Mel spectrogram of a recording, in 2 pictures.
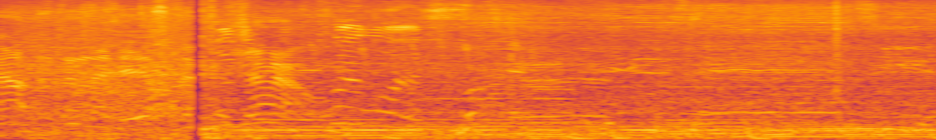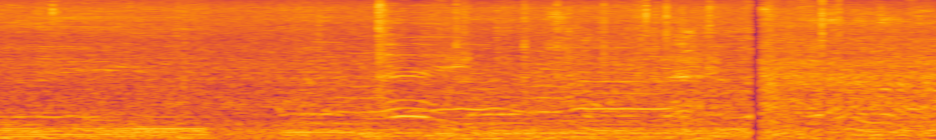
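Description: An engine hums as a car creeps forward in slow traffic.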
